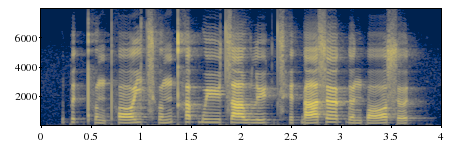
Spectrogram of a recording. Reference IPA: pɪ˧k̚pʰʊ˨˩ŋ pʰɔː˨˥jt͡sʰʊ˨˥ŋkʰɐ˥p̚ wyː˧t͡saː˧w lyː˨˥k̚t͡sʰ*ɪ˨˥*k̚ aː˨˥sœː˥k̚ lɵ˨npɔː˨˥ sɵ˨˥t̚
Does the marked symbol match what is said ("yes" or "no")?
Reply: yes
